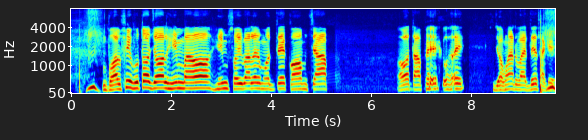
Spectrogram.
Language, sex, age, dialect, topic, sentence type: Bengali, male, 18-24, Jharkhandi, agriculture, statement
